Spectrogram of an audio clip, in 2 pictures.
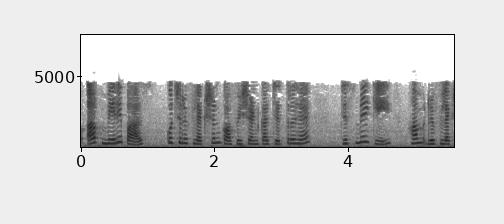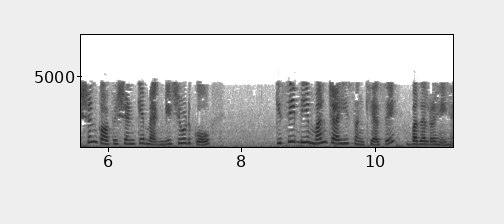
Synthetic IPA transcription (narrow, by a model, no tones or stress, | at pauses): ʔɐbmeːɾepaːskʊt͡ʃʰɾɪflɛkʃənkɔ̃ːfɪʃə̃ɳʈ̚kat͡ʃɪt̪ɾəɦɛ | d͡ʒɪsmẽki | hɐmɾɪflɛkʃənkɔ̃ːfɪʃə̃ɳʈ̚kemɛːɡnɪtjuːɖko | kɪsibʱimɐnt͡ʃaːɦisɐ̃ŋkʰjasebɐd̪əlɾɐɦeɦɛ̃ː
